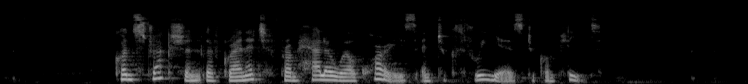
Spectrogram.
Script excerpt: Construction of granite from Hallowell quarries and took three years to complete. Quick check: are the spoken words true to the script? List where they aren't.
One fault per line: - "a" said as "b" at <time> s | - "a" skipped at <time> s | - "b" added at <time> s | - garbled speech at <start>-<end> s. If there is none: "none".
none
